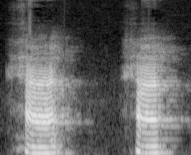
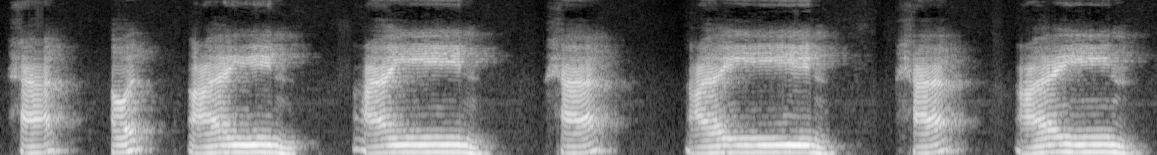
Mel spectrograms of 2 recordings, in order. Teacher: پھر ہے وسط حلق، یعنی جو درمیان میں ہے، حلق کا وہ حصہ جو درمیان میں ہے، تو اس کو وسط حلق کہتے ہیں، اور یہاں سے دو حروف نکلتے ہیں، ایک ہے ہا، ہا، ہا جس کو ہم ہا حلوائی کہتے ہیں، حلوائی والا ہا، ہا، اور عین، عین، ہا، عین، ہا، عین۔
